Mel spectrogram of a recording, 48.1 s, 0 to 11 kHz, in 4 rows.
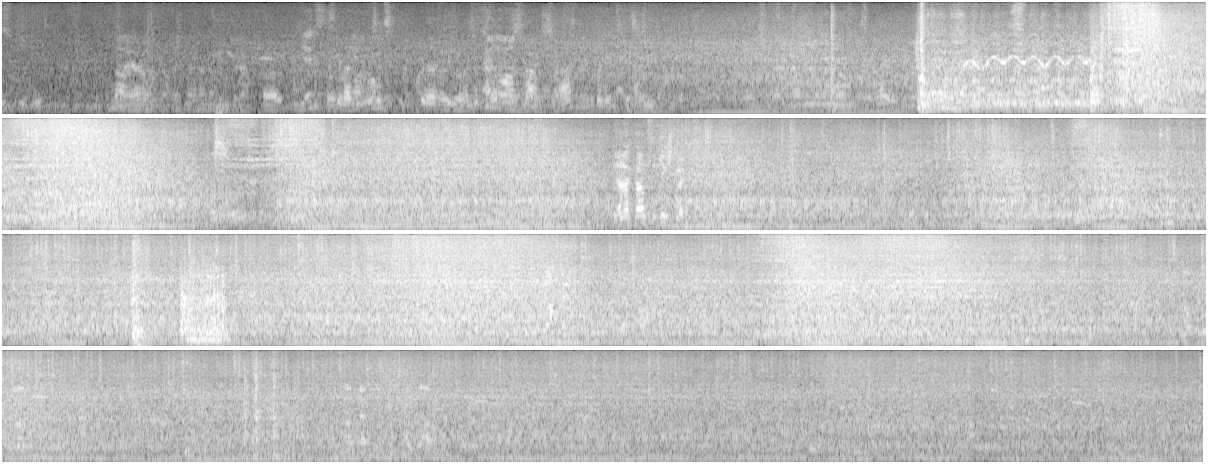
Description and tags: RollsRoyce Start
Recorder: Fostex FR-2
Mic: Audio Technica AT-835b (LoCut on)
Mic Position: about 20cm (tip) away from front of motor block
Post-processing: None
The Rolls Royce limousine is a model from about 1930-1940; Since I haven't asked, I don't know the actual model number.
This is a by-chance recording during a short break at a film set - Which is why there are people in the back talking.
Also, I hadn't the time to remove the LoCut.
The motor first starts, then inserts the rear gear and drives slowly backwards (away from mic)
